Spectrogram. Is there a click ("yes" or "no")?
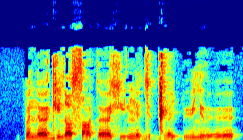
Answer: yes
